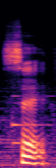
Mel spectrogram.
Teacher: और इस स को बोलेंगे तो आपकी जिह्वा है वो आपके दांतों से स्पर्श करेगी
